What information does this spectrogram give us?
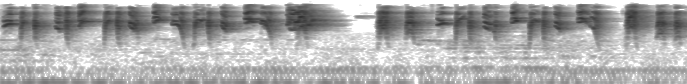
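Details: Long-tailed shrike singing a 'toet toet' lure meant to make other shrikes answer; a rapid run of high, scratchy chirps and slurred notes in quick series, with one brief pause midway.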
